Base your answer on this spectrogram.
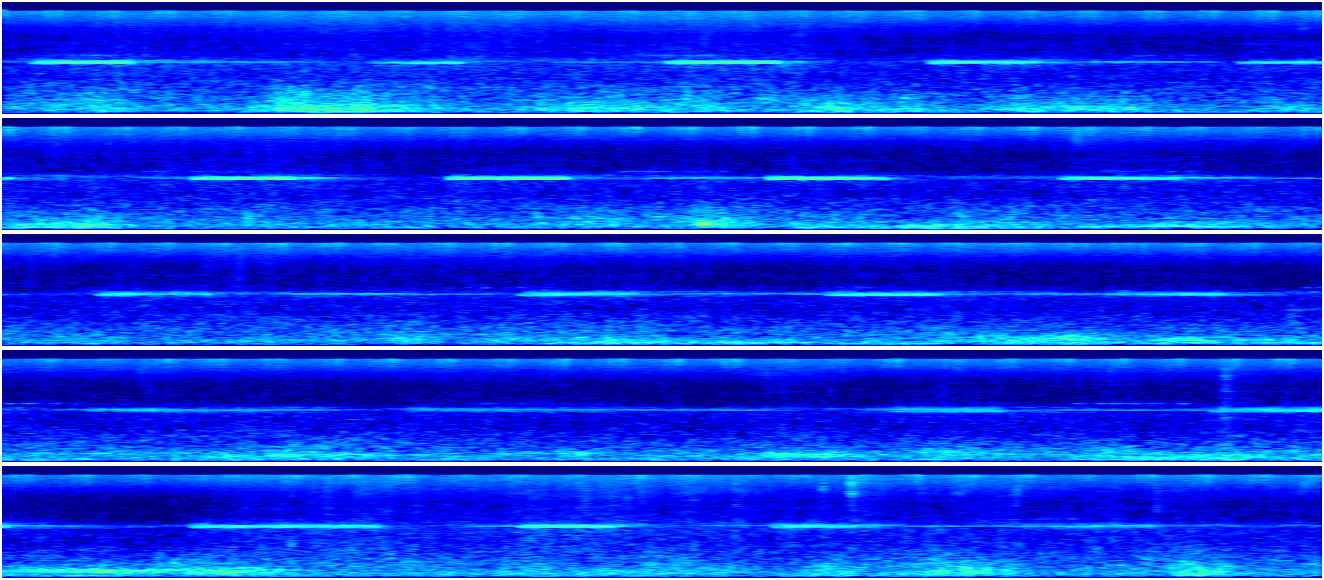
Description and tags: Night Ambient Loop
countryside, ambiance, loop, village, night, ambience, ambient, nature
